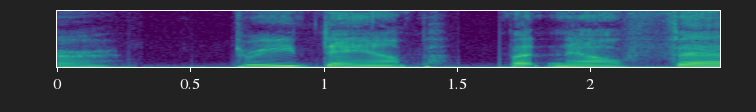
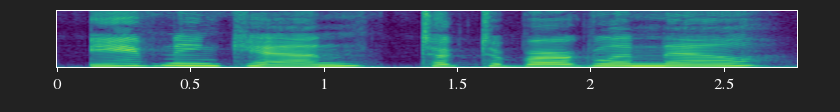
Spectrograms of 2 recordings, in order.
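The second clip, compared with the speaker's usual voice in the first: loud, higher-pitched cheeky greeting; calling out; 6 semitones higher, 7 dB louder than usual. A narrator's reading. Night owl teasing Ken from the bowling club, calling out. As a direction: hail an acquaintance across the street.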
